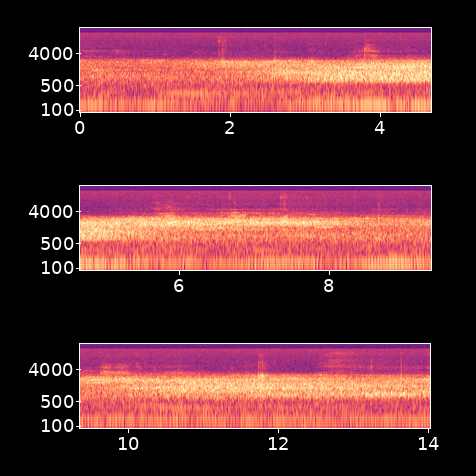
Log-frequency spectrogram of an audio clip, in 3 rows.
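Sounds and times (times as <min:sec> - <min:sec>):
distant traffic hum: 0:00.0 - 0:14.0.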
